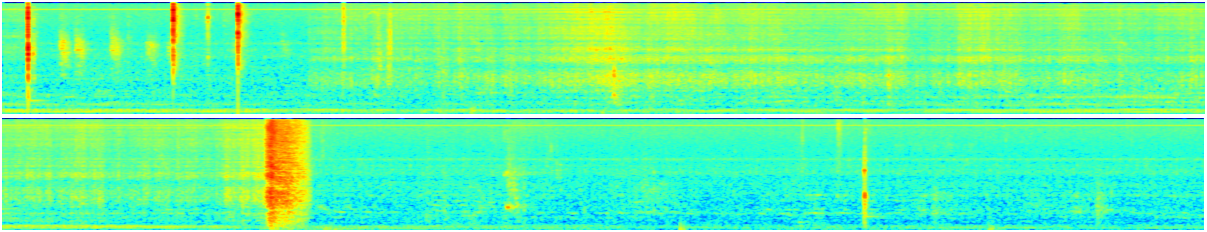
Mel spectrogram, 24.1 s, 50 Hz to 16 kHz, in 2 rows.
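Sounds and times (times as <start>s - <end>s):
fuse hissing: 3.0s - 15.2s
powder flaring up: 3.0s - 15.2s.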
